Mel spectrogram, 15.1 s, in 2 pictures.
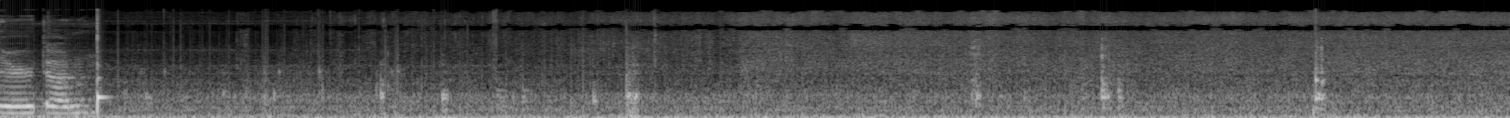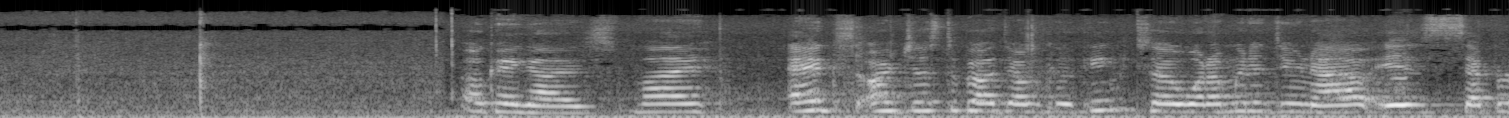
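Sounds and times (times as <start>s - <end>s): food sizzling in a frying pan: 1.8s - 9.7s.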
